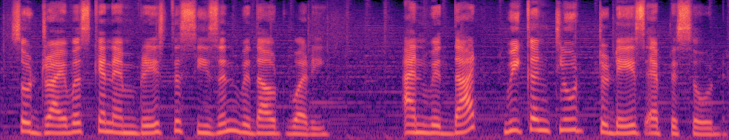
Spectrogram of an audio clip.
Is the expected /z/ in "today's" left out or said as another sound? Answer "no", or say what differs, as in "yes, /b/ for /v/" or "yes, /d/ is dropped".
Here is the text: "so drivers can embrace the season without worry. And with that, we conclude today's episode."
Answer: no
